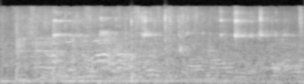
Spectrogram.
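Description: A football being kicked and bouncing on a hard outdoor pitch during a small-sided game, with players' voices and a steady low hum underneath.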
